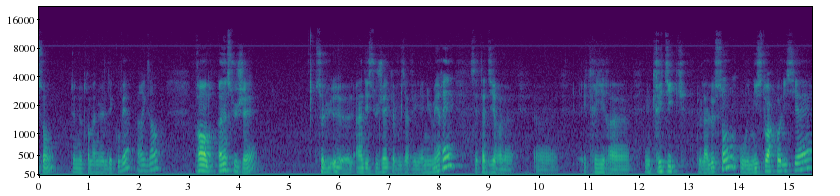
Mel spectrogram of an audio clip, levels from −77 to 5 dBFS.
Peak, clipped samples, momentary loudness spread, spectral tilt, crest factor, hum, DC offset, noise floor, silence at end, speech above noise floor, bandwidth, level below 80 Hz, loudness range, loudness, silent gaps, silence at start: -6 dBFS; under 0.1%; 17 LU; -5.5 dB/octave; 22 dB; none; 2%; -50 dBFS; 0 s; 24 dB; 14 kHz; -54 dBFS; 6 LU; -27 LUFS; none; 0 s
